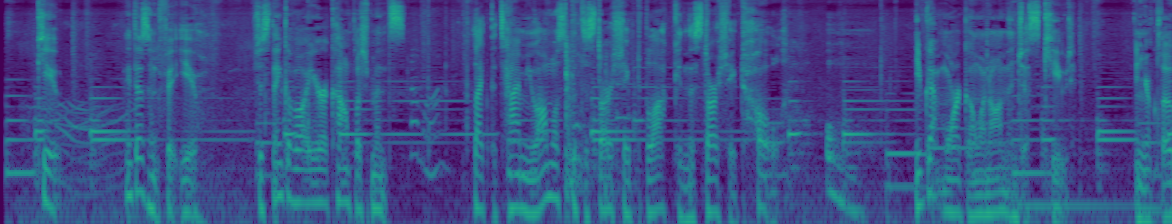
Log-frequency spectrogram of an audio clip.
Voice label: Dry Wry Funny Flat, african american voice; Carter's

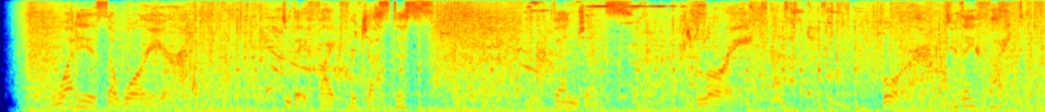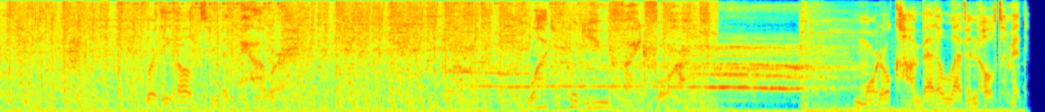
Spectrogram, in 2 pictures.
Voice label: Raw Intense Daring Game Trailer; Mortal Kombat 11 Ultimate

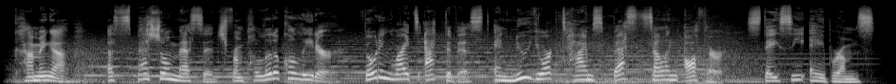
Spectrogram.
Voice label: Voice of God Commanding Formal Proud; Stacy Abrams

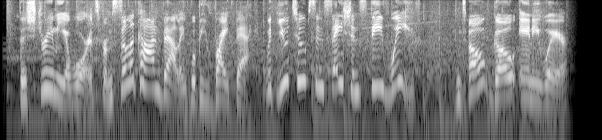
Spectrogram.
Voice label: VOG Playful Youthful Fun, voice of god; Streamy Awards

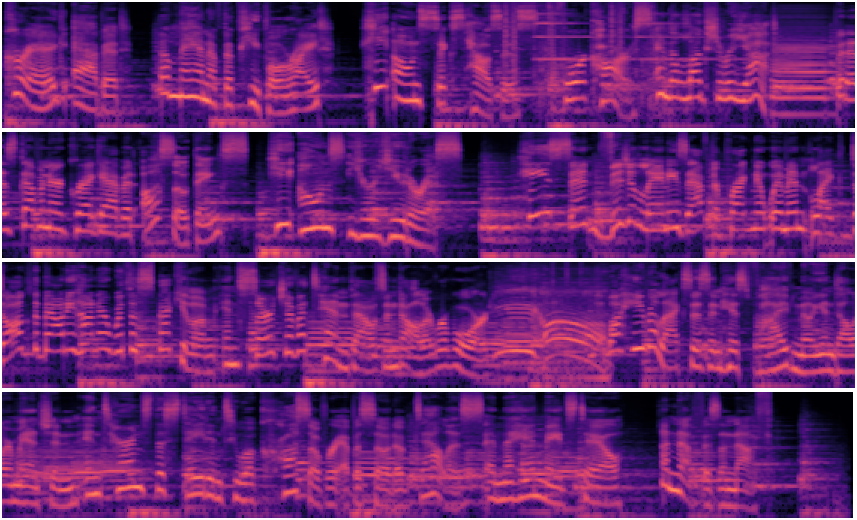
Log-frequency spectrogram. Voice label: Political Snarky Funny Attack Negative Mocking; Anti Greg Abott

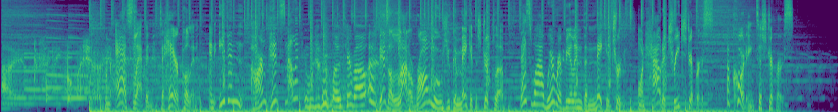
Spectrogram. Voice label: Edgy Raunchy Raw TV Narration; Strippers

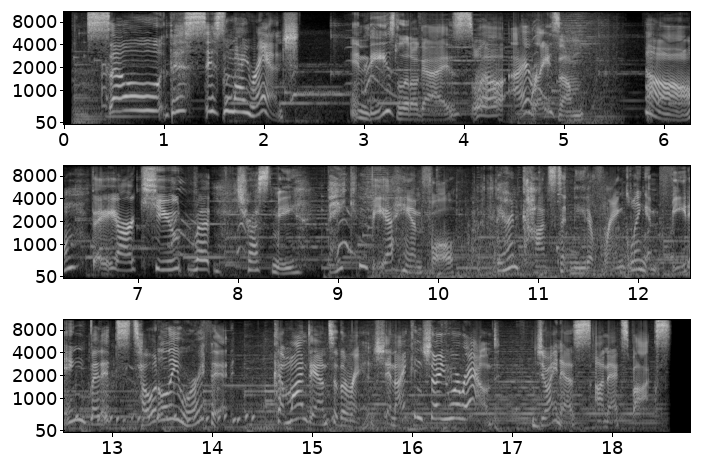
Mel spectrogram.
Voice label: Cute Nerdy Character Game Trailer; Slime Rancher

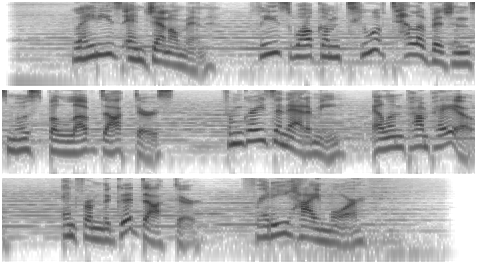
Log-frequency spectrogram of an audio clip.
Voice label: Elegant Formal; Ellen Pompeo and Freddie Highmore

